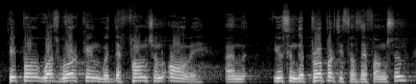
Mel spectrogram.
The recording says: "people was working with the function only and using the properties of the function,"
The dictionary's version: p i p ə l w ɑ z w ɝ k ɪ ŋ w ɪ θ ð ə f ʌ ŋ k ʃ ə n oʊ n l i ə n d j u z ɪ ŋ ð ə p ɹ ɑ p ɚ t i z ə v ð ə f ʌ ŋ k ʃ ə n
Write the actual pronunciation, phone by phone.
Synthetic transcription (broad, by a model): p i p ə l w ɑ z w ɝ k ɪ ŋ w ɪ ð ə f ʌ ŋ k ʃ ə n oʊ n l i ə n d j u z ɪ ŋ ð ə p ɹ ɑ p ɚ t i s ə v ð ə f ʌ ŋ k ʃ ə n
